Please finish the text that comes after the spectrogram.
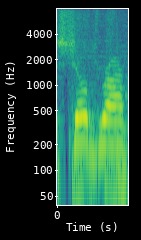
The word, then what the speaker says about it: Schildroth: Taylor, first of all, did I say it right? Is it Schildroth? I've heard it pronounced differently. You got it.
